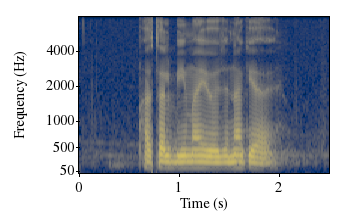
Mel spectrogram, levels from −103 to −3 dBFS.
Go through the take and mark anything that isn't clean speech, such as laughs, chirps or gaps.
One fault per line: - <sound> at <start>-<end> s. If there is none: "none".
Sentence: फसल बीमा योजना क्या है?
- dropout at 0.7-0.8 s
